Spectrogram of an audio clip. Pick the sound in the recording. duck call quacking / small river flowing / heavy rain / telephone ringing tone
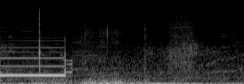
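telephone ringing tone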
